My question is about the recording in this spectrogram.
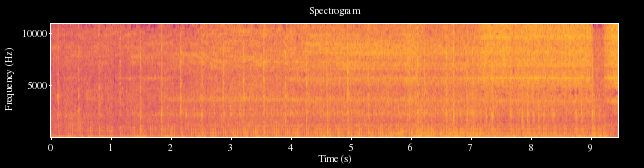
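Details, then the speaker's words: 1986 Fox Body Mustang 302 five-speed, sat 15+ years, intake off: steady idle with constant hiss over low rumble, slightly uneven beat, puffing; exhaust leak suspected, possibly injectors or firing order, not confirmed. "little bit of exhaust leak and it may have a couple injectors that might need to come around unless it's cammed, but I don't think it is."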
